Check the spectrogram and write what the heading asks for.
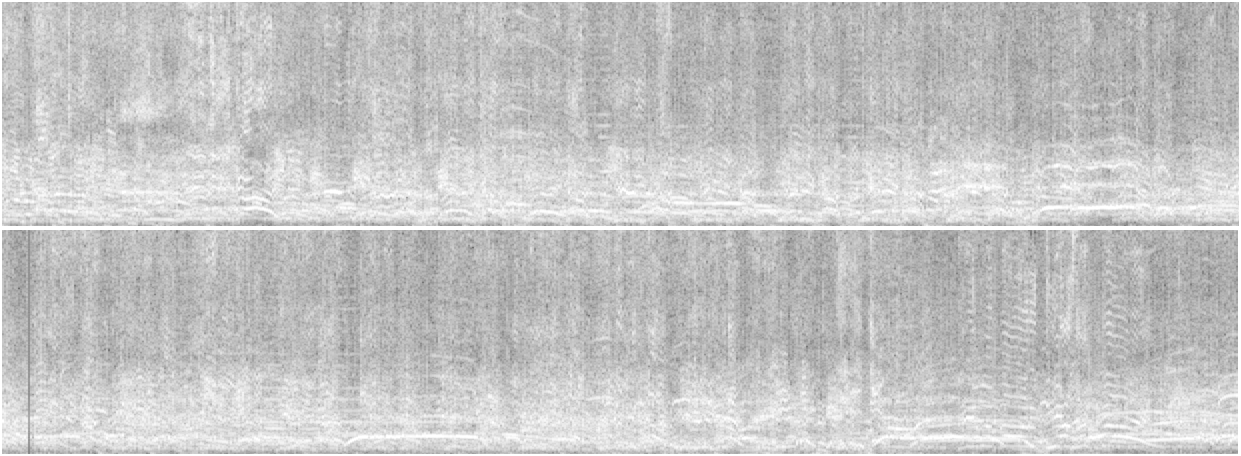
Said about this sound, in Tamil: இந்த மாதிரி தளபதிக்காக தரமான சவுண்ட் கொடுத்தாங்க நம்ம பசங்க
